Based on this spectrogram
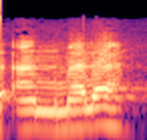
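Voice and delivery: أنملة said "anmala", a on hamza and mim; a-a vowels. Shown as a demonstration. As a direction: open on a, then "mala". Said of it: "هذا في الفتح".

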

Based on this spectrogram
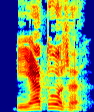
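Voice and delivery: loud, high-pitched dog's bark; barking talking dog. A narrator's reading. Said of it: "гавкнул пёс". (гавкнуть как говорящий пёс)

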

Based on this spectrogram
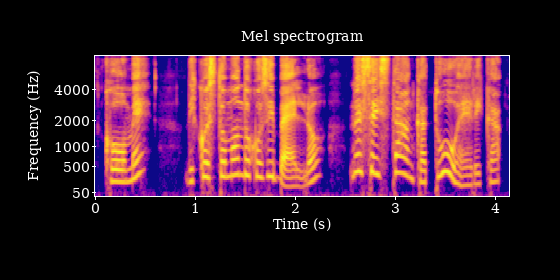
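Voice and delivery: astonished questions, pitched high; amazed that anyone could tire of it; incredulous. Acted. Incredulous questions at friend's world-weariness.

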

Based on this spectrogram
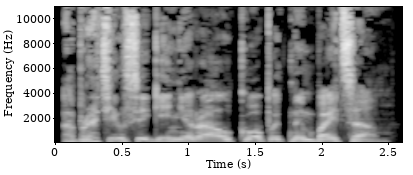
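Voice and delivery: usual speaking voice

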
